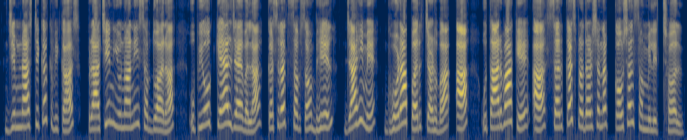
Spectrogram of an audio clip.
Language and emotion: Maithili, neutral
